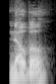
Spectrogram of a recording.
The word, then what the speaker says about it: noble: Dangers of stressing the wrong syllable. Stressing the wrong syllable sometimes creates misunderstandings because people think you're pronouncing a completely different word. The following words are great examples of why syllable stress is such an important component of the American accent. Listen and repeat.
